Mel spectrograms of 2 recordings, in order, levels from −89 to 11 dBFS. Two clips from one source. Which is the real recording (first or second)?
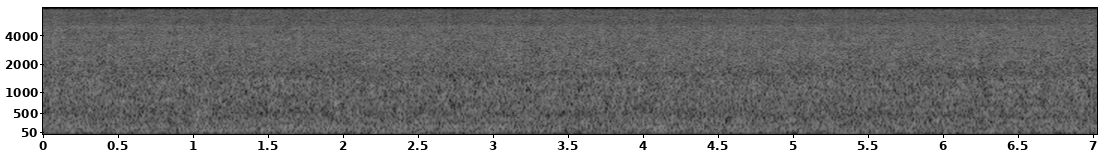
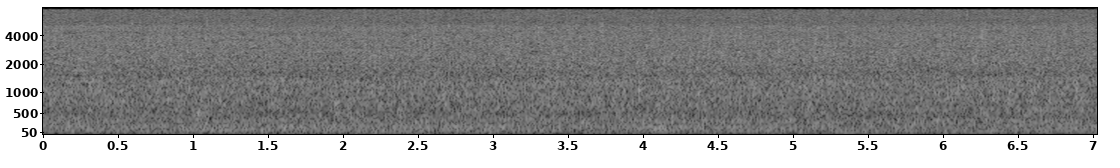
second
